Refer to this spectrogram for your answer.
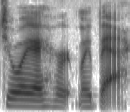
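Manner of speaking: ordinary talk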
